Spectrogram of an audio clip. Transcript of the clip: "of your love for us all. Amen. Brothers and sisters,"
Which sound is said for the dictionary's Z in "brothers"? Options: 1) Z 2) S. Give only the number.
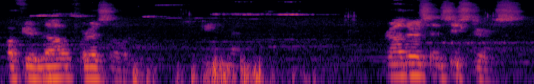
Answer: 2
